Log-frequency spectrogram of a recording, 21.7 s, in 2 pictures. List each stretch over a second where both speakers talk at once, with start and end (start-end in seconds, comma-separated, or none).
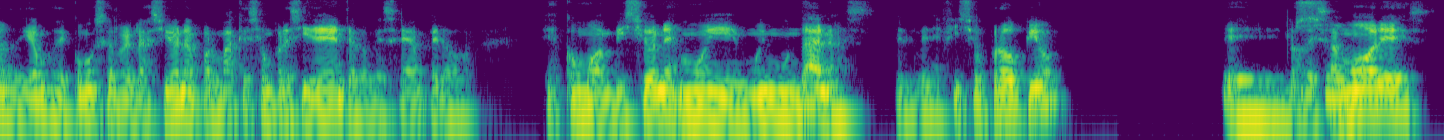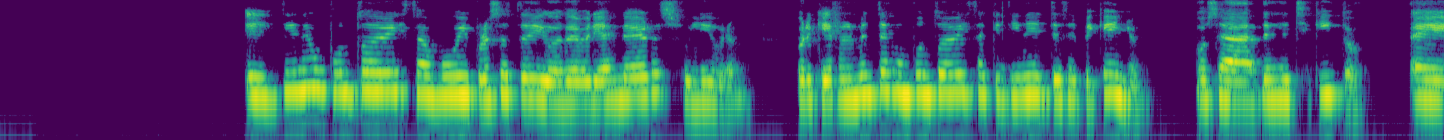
none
